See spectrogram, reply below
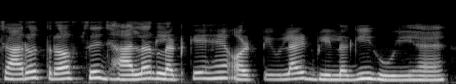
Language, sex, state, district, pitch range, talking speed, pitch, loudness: Hindi, female, Jharkhand, Garhwa, 225-270 Hz, 160 wpm, 245 Hz, -14 LUFS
